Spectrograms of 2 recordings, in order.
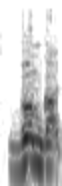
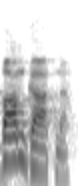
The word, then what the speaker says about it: Baumgartner: Boom got. Try and pronounce it. Yeah, Boom got no. Yeah, just give him his first name, man. That's all we need. Oh, it's actually pronounced Baumgartner.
